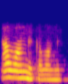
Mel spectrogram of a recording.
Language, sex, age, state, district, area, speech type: Tamil, female, 18-30, Tamil Nadu, Nilgiris, rural, conversation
